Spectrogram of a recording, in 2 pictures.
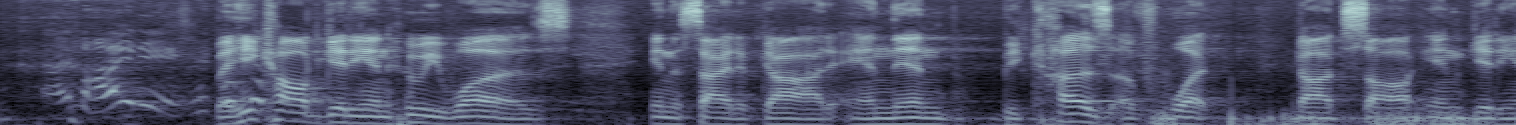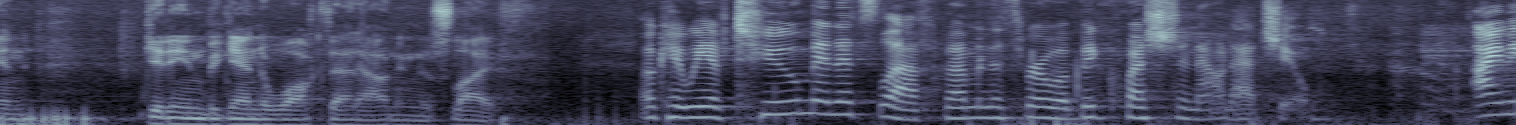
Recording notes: you will hear the Q&A session held at a Rejoice on the Road event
